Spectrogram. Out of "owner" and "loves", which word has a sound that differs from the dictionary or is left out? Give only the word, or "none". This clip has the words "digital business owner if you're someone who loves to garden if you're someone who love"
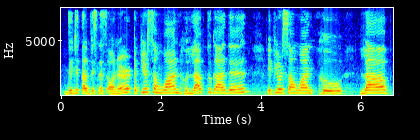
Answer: loves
